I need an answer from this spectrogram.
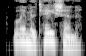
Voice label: "Limitation", English

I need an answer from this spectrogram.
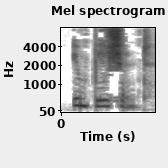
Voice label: "Impatient", English

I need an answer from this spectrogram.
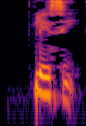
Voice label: "Lazy", English

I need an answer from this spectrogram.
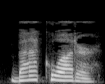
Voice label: "Backwater", English

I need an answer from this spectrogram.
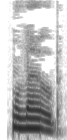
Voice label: "Globe", English

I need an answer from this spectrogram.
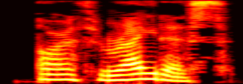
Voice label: "Arthritis", English

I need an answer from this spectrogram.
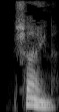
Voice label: "Shine", English

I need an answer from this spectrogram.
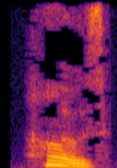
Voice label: "Hose", English

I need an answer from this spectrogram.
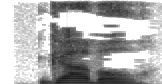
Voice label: "Gabble", English

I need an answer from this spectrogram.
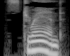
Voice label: "Strand", English

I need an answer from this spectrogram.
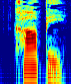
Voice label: "Copy", English

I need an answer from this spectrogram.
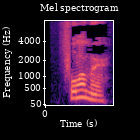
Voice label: "Former", English

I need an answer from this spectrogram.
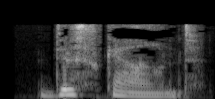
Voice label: "Discount", English

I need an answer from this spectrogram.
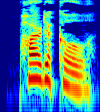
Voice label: "Particle", English

